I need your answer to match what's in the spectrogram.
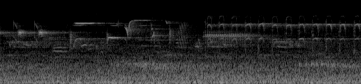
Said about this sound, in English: There's a downy woodpecker.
